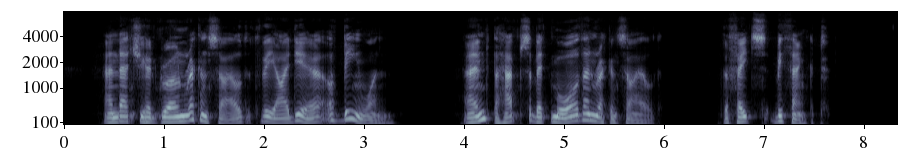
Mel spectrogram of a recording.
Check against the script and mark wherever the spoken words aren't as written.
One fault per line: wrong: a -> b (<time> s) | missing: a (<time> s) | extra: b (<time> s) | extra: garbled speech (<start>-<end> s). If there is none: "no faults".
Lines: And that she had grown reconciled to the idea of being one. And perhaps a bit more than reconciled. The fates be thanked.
no faults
